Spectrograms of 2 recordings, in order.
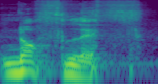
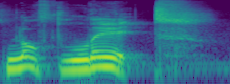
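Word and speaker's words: Nothlit: even get nolit right for some reason ax pronounces it Noth it's nolit nitpicky I know but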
